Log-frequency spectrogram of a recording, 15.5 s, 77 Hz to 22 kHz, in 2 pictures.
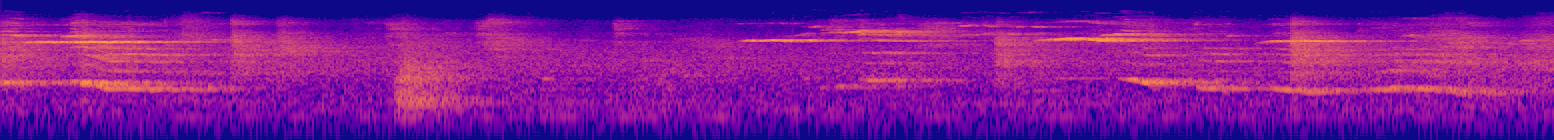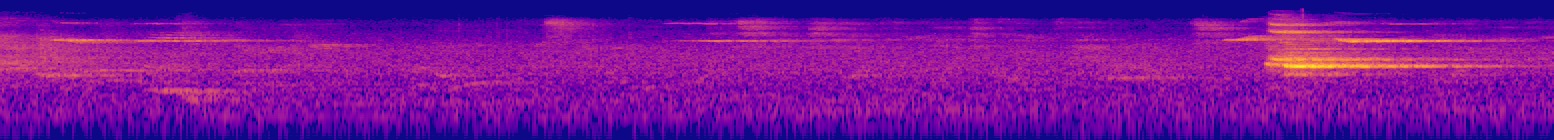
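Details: Two 12-week-old German Shorthaired Pointer puppies in a training program for pointing, backing point and retrieving; thin high whimpers and sliding whines come in scattered bursts, then a sharp loud yelp near the end.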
